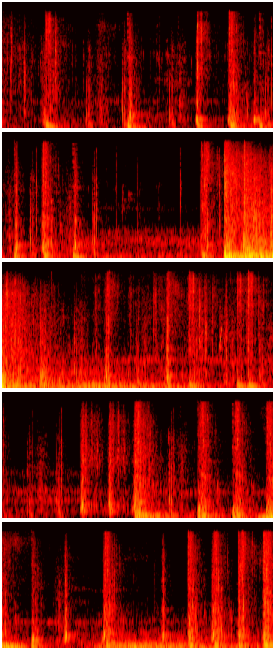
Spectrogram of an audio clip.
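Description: Small quick footsteps patter and land with soft thuds.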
